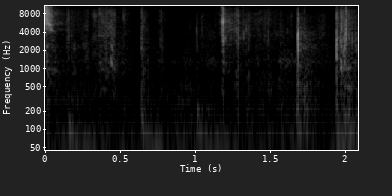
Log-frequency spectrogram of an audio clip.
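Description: Duct tape being pressed and smoothed down by hand onto a duct-tape strap on a cutting mat: faint rubbing with a few light, scattered ticks and taps.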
